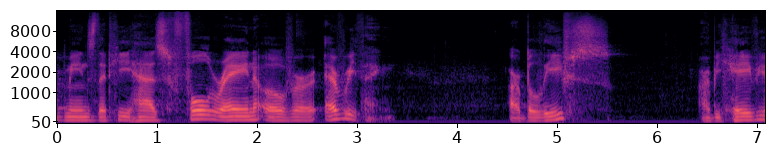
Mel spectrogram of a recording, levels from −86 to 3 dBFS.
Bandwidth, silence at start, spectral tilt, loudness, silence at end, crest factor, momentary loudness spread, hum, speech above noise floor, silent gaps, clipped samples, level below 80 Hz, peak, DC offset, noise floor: 16 kHz; 0 s; -4.5 dB/octave; -32 LUFS; 0 s; 20 dB; 13 LU; none; 34 dB; none; under 0.1%; -62 dBFS; -12 dBFS; under 0.1%; -66 dBFS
